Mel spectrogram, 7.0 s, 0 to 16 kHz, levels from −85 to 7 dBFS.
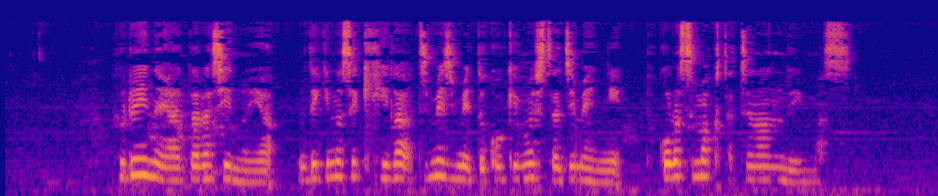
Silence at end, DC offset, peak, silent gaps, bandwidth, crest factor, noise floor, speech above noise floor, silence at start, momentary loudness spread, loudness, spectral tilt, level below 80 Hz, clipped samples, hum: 0.65 s; under 0.1%; -4 dBFS; none; 11.5 kHz; 20 dB; -57 dBFS; 34 dB; 0.9 s; 11 LU; -22 LUFS; -2 dB/octave; -56 dBFS; under 0.1%; none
